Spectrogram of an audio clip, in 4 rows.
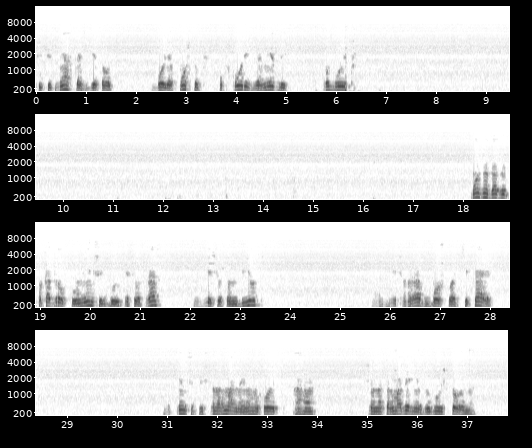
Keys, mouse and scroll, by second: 6.1 space, 11.8 space, 13.1-14.5 middle drag, 16.1-18.1 drag, 18.5 middle click, 19.9-35.6 drag, 36.0-37.0 middle drag.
